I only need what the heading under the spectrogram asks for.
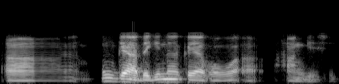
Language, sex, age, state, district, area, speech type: Manipuri, male, 45-60, Manipur, Imphal West, urban, conversation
